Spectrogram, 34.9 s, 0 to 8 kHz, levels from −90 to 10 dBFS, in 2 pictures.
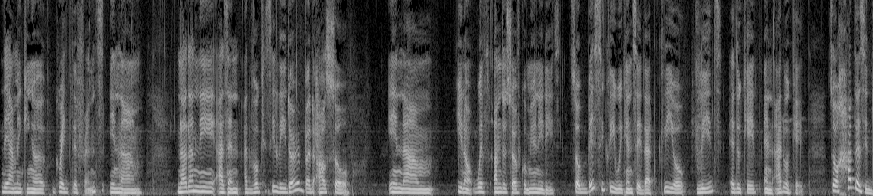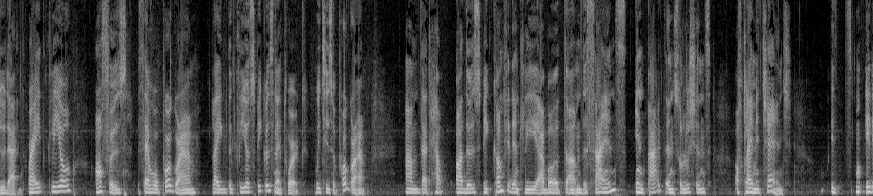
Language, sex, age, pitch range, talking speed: English, female, 60-79, 145-180 Hz, 120 wpm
